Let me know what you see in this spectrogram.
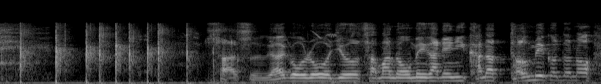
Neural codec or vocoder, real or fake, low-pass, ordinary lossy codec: none; real; 7.2 kHz; none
